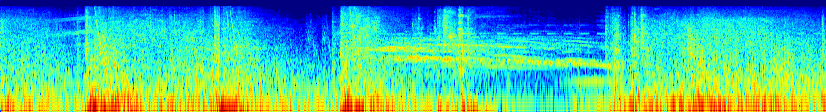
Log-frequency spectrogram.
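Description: Electric blasts crackle and explode.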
